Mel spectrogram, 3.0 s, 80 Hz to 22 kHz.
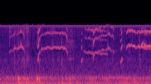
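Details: Peregrine falcons at a ledge: male Xavier brings prey and female Diamond feeds two eyases, 30 September 2018. Thin, high squealing notes, slurred up and down and repeated in quick succession, over a steady low background rumble.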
